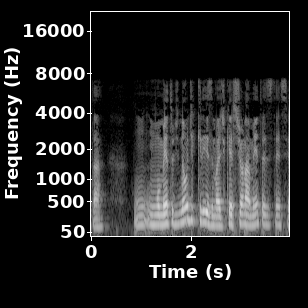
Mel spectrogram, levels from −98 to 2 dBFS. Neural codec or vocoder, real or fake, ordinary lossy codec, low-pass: none; real; none; 7.2 kHz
